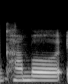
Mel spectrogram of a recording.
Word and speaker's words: kambo: and I don't know what it is. So, will you share with us a little bit about it? – Yeah, absolutely. Um, so you did pronounce it correctly. Um, kambo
